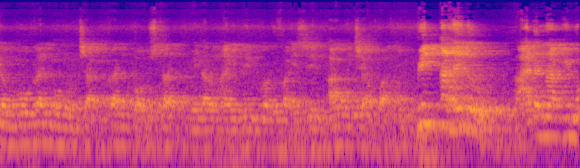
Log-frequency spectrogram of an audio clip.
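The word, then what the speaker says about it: مِنَ الْعَائِدِينَ وَالْفَائِزِينَ: Tapi bacanya yang benar, karena ada pula sebagian bapak ibu saya dengar bacanya minal faizin wal faizin, apa itu? Yang betul lah bacanya, karena itu doa minal a'idin wal faizin.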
